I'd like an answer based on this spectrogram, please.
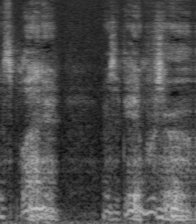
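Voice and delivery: exaggerated, heavy, deep, low rasp.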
